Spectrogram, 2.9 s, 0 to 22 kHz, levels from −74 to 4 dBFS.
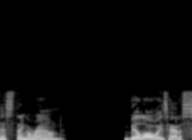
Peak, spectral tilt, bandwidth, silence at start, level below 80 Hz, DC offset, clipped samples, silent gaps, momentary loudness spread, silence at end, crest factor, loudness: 0 dBFS; -5 dB/octave; 8 kHz; 0 s; -52 dBFS; under 0.1%; under 0.1%; 1.25-1.30 s, 1.41-1.47 s; 13 LU; 0 s; 16 dB; -16 LUFS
